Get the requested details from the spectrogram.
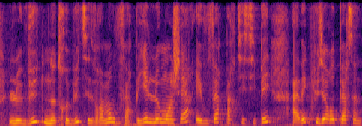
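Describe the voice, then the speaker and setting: With noticeable background noise around her, a woman speaks in a fairly high voice with ordinary pitch variation. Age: 20s. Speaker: travel agency founder. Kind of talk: interview.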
